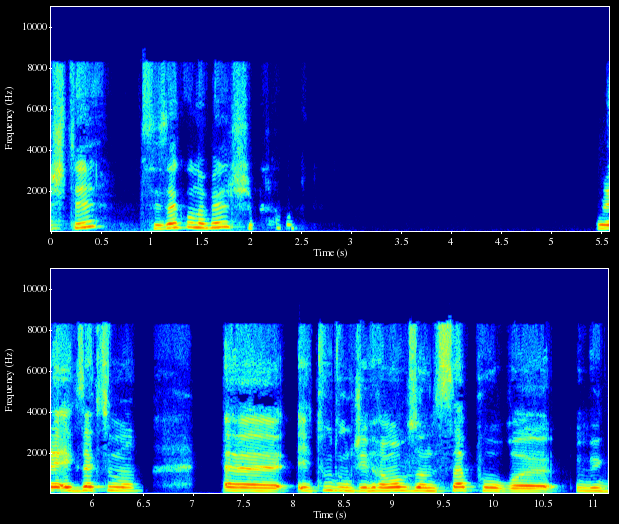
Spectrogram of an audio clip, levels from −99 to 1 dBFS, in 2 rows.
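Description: Throughout, the speech is played back at the wrong sample rate, likely around 22 kHz instead of 32 kHz, slowing it to 0.69 times speed and dropping pitch about 6.5 semitones, low and sluggish.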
